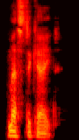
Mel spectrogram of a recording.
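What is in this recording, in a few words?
"masticate", Australian English; pronunciations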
